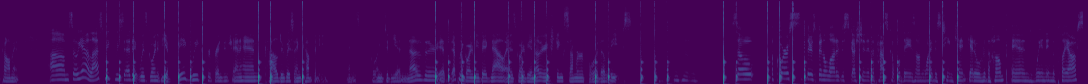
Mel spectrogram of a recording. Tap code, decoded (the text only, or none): OF THIS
